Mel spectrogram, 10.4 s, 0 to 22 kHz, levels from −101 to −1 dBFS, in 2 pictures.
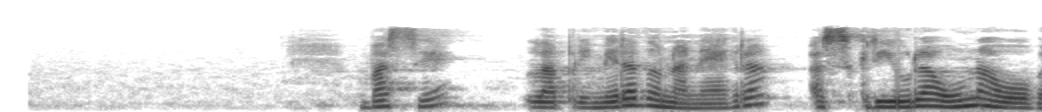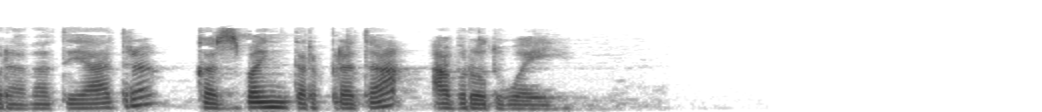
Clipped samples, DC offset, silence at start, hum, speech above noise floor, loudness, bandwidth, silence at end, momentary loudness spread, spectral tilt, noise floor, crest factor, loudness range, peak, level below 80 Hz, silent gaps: under 0.1%; under 0.1%; 1.8 s; none; 60 dB; -28 LUFS; 8.2 kHz; 2.35 s; 9 LU; -4.5 dB/octave; -88 dBFS; 20 dB; 6 LU; -10 dBFS; -70 dBFS; none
